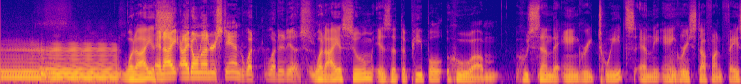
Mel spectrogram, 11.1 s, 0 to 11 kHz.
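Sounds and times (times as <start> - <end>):
foghorn blast with deep buzzing tone: 0.0 - 1.8
speech: 1.9 - 11.1.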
